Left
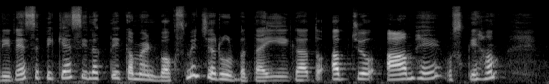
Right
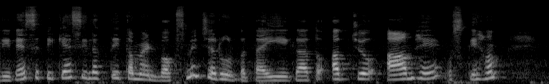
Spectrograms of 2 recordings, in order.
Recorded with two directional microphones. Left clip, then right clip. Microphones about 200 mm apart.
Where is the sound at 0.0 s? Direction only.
35° left (ahead or behind).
